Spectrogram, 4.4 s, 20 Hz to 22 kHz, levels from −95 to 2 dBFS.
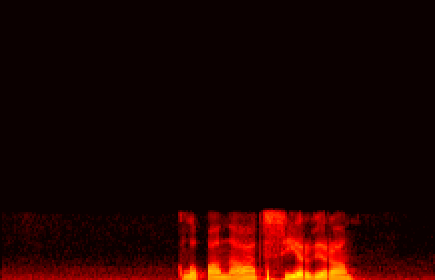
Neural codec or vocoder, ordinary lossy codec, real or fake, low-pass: none; AAC, 48 kbps; real; 5.4 kHz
